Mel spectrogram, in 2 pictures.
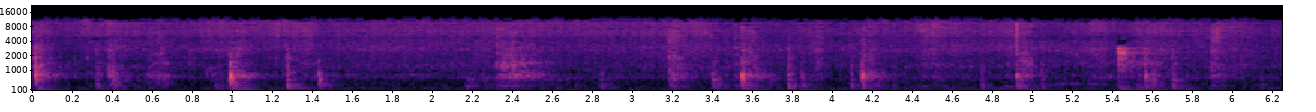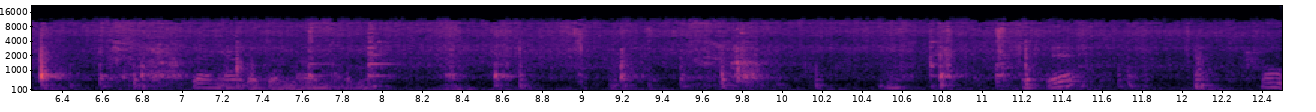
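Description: A spoon stirring cardamom powder and nuts through a laddu mixture in a pan, with irregular scraping and knocking strokes over a low sizzle, close and fairly busy throughout.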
